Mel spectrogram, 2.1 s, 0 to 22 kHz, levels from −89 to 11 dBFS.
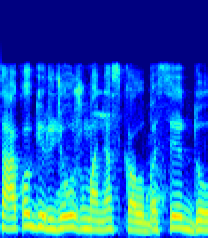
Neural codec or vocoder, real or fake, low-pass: none; real; 7.2 kHz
